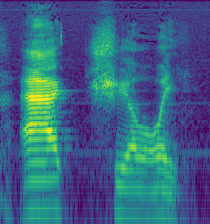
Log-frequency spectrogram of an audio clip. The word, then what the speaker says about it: actually: For example, actually. How do you pronounce that? Actually. Act should be stressed more.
